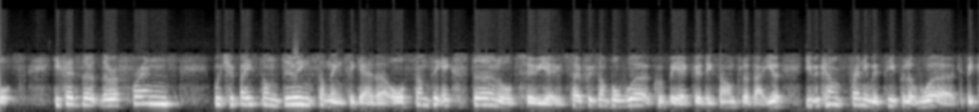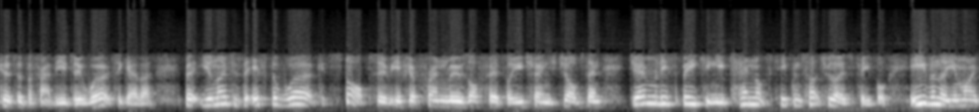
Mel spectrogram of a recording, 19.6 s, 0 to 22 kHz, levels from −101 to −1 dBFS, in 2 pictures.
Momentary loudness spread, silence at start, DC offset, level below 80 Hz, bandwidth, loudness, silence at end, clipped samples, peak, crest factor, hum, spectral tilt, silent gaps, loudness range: 7 LU; 0 s; under 0.1%; -68 dBFS; 4 kHz; -16 LUFS; 0 s; under 0.1%; 0 dBFS; 16 dB; none; -8.5 dB/octave; none; 1 LU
